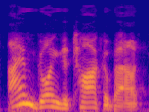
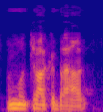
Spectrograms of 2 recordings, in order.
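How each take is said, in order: First: Every word is spoken clearly and audibly. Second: The words are mumbled and blurred together. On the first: The speaker calls it right. "yes, thank you, that's important" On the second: The speaker calls it wrong. "no mumbling or blurring, because kids will commonly say"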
